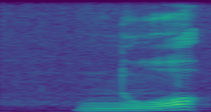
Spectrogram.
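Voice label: "nuo2", Chinese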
